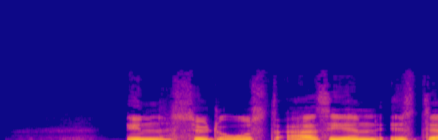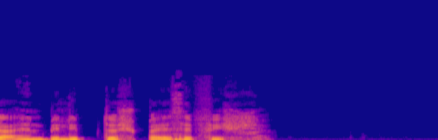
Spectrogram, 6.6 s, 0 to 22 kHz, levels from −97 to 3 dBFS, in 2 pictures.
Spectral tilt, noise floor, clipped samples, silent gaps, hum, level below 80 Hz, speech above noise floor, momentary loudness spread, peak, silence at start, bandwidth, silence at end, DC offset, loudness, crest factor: -9 dB/octave; -87 dBFS; under 0.1%; none; none; -44 dBFS; 63 dB; 9 LU; -8 dBFS; 0.95 s; 7.6 kHz; 1.35 s; under 0.1%; -25 LUFS; 18 dB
